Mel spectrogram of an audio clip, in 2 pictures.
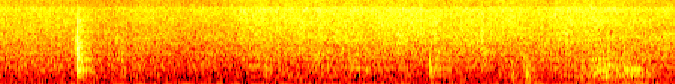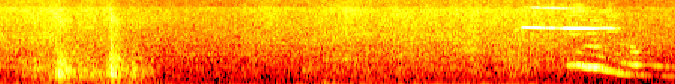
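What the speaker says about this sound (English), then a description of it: "That's my dog Sharona." Sharona the dog gives a few short, high whimpers near the end, close by in a home kitchen, over the constant sizzle of frying and stirring while taco spring rolls cook.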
